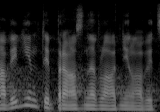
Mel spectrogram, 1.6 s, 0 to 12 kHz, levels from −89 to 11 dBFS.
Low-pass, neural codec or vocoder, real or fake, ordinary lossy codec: 10.8 kHz; autoencoder, 48 kHz, 128 numbers a frame, DAC-VAE, trained on Japanese speech; fake; MP3, 96 kbps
